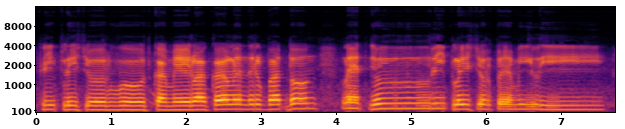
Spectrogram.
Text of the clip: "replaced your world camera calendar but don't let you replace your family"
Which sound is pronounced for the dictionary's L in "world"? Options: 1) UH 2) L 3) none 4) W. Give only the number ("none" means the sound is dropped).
3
